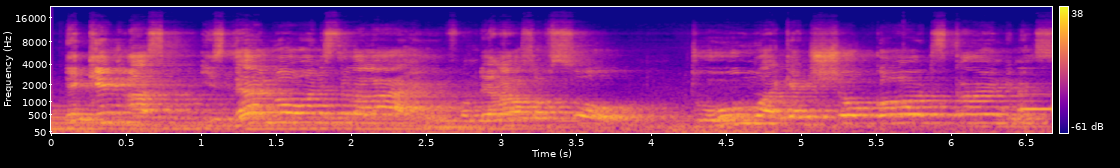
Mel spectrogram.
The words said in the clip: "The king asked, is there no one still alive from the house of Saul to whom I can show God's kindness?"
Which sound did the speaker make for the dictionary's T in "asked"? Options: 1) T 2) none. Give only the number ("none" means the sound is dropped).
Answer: 2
